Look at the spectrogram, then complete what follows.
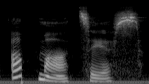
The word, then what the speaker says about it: apmācies: Apmācies is a three-syllable word. Usually I start teaching three-syllable words from their last syllable. So the last syllable of this word is cies, and there are two difficult sounds in this syllable.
